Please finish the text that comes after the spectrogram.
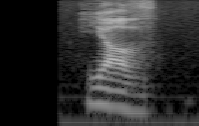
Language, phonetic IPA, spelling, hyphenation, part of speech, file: Bashkir, [jɑð], яҙ, яҙ, noun, Ba-яҙ.ogg
- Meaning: spring (season)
